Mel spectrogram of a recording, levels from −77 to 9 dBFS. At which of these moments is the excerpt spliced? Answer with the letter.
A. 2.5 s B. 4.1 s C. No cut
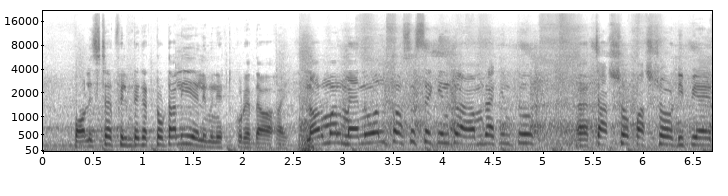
A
